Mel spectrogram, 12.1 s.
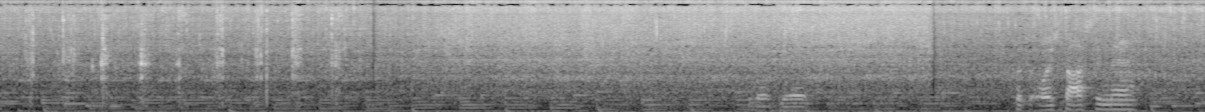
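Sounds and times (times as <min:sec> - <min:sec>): beef and onions sizzling in pan: 0:00.0 - 0:12.0.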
